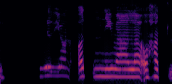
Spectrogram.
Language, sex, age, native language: Icelandic, female, 9, Icelandic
